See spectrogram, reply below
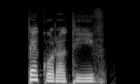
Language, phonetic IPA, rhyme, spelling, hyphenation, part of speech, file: Hungarian, [ˈdɛkorɒtiːv], -iːv, dekoratív, de‧ko‧ra‧tív, adjective, Hu-dekoratív.ogg
- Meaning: 1. decorative, ornamental (that serves to decorate) 2. beautiful, decorative 3. attractive, decorative, exquisite (spectacular in appearance)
